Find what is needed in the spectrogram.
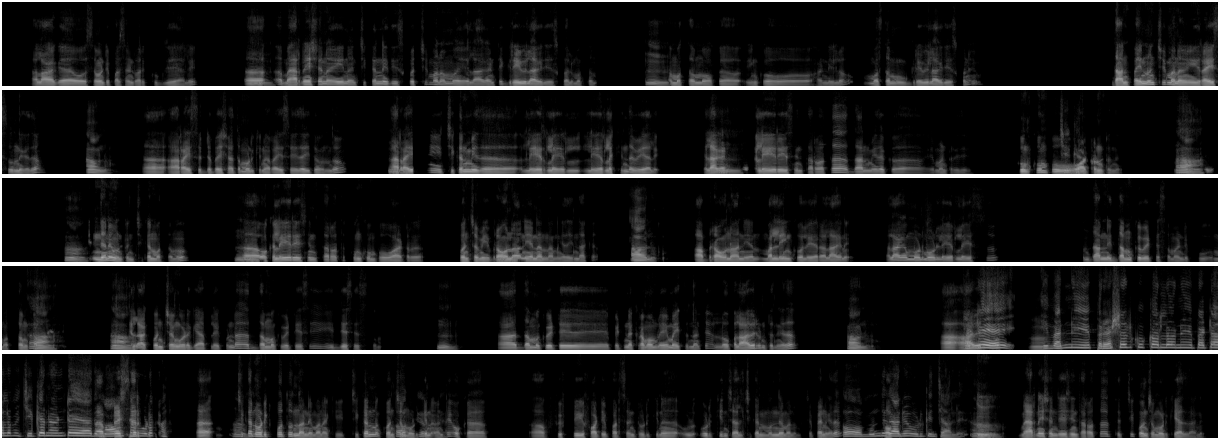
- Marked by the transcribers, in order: in English: "సెవెన్‌టీ పర్సెంట్"; in English: "కుక్"; in English: "మ్యారినేషన్"; in English: "గ్రేవీలాగా"; in Hindi: "హండీలో"; other background noise; in English: "గ్రేవీలాగా"; in English: "రైస్"; in English: "రైస్‌ని"; in English: "లేయర్, లేయర్"; in English: "బ్రౌన్ ఆనియన్"; in English: "బ్రౌన్ ఆనియన్"; in English: "లేయర్"; in English: "ధమ్‌కిబెట్టేస్తామండి"; in English: "గ్యాప్"; in English: "ప్రెషర్ కుక్కర్‌లోనే"; in English: "ప్రెషర్ కుక్కర్"; in English: "ఫిఫ్టీ ఫార్టీ పర్సెంట్"; in English: "మ్యారినేషన్"
- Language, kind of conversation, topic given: Telugu, podcast, వంటను కలిసి చేయడం మీ ఇంటికి ఎలాంటి ఆత్మీయ వాతావరణాన్ని తెస్తుంది?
